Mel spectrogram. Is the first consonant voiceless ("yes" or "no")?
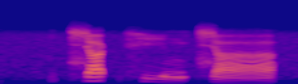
yes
